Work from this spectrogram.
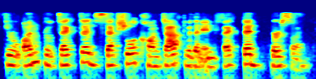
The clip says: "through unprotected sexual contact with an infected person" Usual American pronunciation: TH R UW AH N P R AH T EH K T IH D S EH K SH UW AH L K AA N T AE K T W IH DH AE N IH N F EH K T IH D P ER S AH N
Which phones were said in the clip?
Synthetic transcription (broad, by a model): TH R UW AH N P R AH T EH K T IH D S EH K SH UW AH L K AA N T AE K T W IH DH AE N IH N F EH K T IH D P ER S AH N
